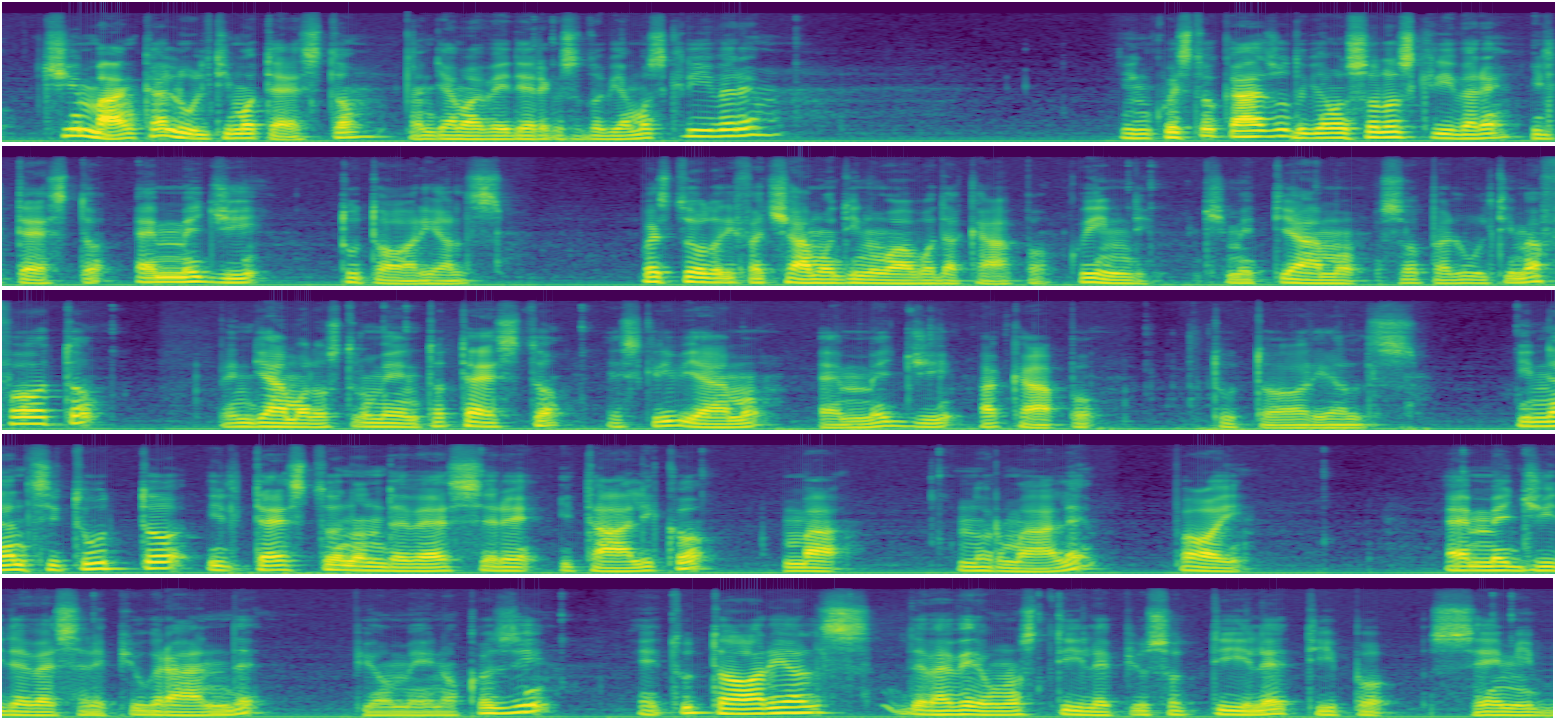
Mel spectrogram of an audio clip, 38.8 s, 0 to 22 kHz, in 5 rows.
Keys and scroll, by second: 19.5 shift+m, 19.9 shift+g, 20.6 shift+Return, 21.0-22.9 typing.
